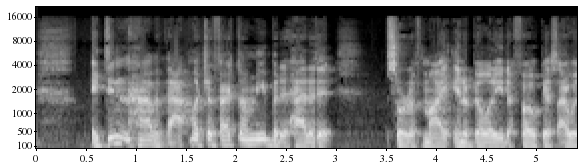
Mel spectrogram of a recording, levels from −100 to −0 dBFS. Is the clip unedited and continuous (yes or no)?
no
